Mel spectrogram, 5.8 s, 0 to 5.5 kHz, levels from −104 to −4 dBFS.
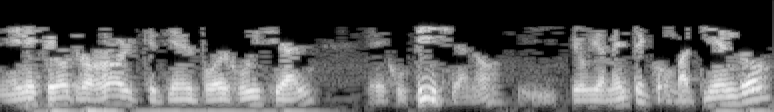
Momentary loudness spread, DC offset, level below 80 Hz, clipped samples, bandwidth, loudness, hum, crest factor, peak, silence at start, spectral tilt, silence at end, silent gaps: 16 LU; under 0.1%; -56 dBFS; under 0.1%; 3.1 kHz; -18 LUFS; none; 16 dB; -2 dBFS; 0 s; -10 dB/octave; 0 s; none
